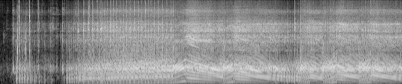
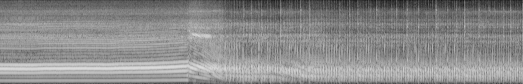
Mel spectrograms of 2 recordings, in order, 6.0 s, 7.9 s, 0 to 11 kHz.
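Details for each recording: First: Two-stroke chainsaw after carburetor rebuild, high-speed mixture adjustment: saw revs too high and lean, then wavers and sags as it is richened, set slightly rich since a lean saw leans out more in use. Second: Johnson Red 670 chainsaw after a Tillotson carburetor rebuild and high-speed adjustment: high buzzing idle, then screams up and holds under load, pitch dipping and recovering while cutting. Normal cutting, well tuned.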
